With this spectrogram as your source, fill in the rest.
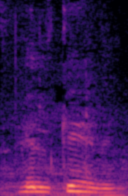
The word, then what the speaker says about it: هلكانة: 3 syllables. هلكانة.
